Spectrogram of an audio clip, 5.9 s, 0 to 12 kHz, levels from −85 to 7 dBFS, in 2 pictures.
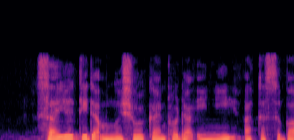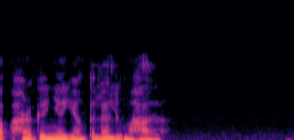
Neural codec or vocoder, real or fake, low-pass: codec, 16 kHz, 4 kbps, FunCodec, trained on Chinese and English, 50 frames a second; fake; 7.2 kHz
